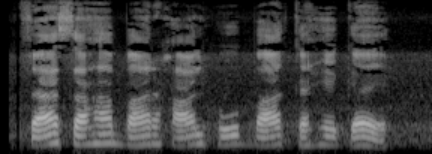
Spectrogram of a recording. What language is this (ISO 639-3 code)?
urd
